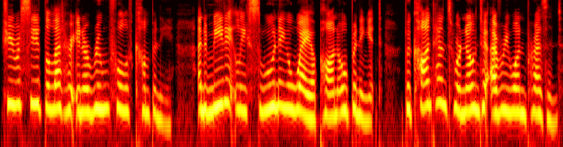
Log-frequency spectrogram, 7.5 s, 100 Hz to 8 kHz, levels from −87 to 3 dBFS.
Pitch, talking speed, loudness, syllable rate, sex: 290 Hz, 200 wpm, -19 LUFS, 6.6 syllables/s, female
